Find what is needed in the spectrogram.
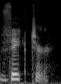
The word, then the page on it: victor: American English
